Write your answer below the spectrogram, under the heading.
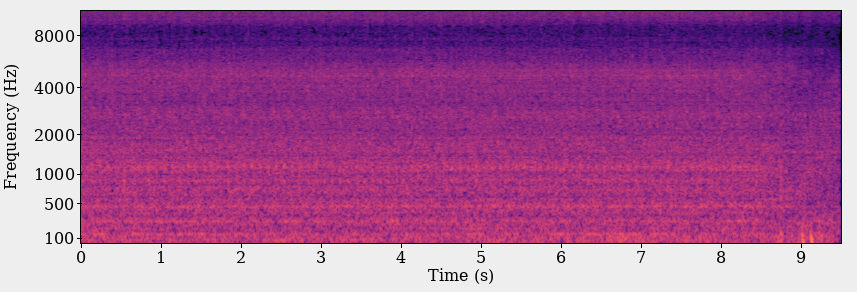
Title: Lifter tick?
